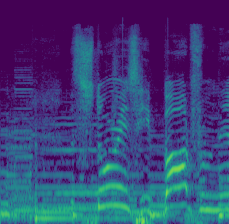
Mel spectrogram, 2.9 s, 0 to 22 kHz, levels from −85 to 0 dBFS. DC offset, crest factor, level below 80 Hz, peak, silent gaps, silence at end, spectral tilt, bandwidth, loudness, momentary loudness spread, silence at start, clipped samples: under 0.1%; 16 dB; -36 dBFS; -10 dBFS; none; 0 s; -5.5 dB/octave; 15 kHz; -25 LUFS; 9 LU; 0 s; under 0.1%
